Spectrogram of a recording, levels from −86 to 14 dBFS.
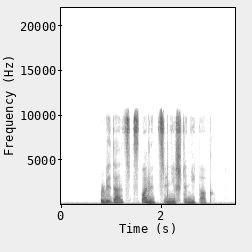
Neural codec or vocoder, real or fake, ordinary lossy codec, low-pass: autoencoder, 22.05 kHz, a latent of 192 numbers a frame, VITS, trained on many speakers; fake; Opus, 24 kbps; 9.9 kHz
